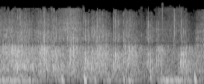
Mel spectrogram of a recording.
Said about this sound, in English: if you're visiting today, here in person or online, we welcome you by applauding. You're just simply saying welcome.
